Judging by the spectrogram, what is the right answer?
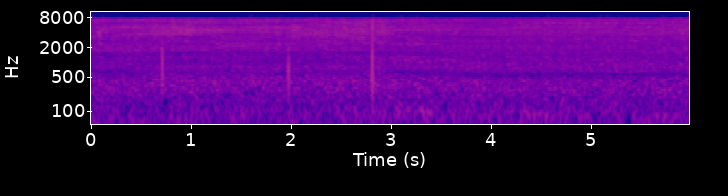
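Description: Fountain jets spraying and splashing into a pool: a steady rushing hiss of water, with a few faint ticks in the first half.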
